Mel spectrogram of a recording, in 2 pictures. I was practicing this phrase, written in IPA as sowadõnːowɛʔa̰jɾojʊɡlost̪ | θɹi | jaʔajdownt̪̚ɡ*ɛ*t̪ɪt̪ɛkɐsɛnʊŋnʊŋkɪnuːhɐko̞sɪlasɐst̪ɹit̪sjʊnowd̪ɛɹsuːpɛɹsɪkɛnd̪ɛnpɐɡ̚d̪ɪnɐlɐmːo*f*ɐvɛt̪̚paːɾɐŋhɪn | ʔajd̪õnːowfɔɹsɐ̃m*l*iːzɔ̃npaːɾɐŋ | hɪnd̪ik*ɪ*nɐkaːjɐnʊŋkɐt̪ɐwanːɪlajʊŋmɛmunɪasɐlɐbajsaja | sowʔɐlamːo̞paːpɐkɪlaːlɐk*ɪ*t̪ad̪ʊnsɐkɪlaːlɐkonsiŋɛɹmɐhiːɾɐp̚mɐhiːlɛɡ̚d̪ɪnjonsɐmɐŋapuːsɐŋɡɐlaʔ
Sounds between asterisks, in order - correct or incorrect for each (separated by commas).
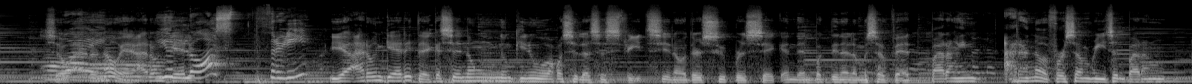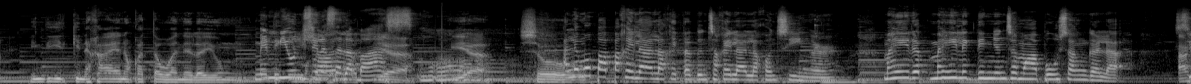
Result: correct, incorrect, incorrect, correct, correct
